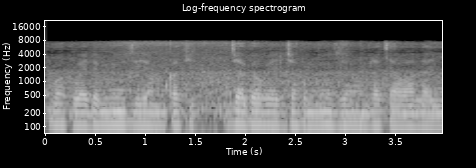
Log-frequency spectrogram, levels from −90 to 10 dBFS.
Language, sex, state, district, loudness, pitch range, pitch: Garhwali, male, Uttarakhand, Tehri Garhwal, -17 LUFS, 100-105 Hz, 105 Hz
